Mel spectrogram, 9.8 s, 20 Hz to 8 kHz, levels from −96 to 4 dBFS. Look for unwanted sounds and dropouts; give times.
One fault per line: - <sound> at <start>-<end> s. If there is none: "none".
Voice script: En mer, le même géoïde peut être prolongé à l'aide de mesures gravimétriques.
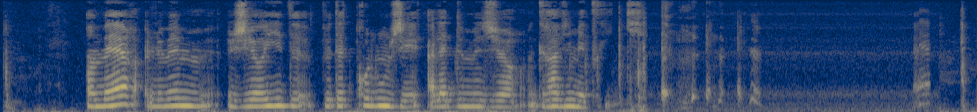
- throat clearing at 6.6-7.6 s
- laugh at 9.1-9.3 s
